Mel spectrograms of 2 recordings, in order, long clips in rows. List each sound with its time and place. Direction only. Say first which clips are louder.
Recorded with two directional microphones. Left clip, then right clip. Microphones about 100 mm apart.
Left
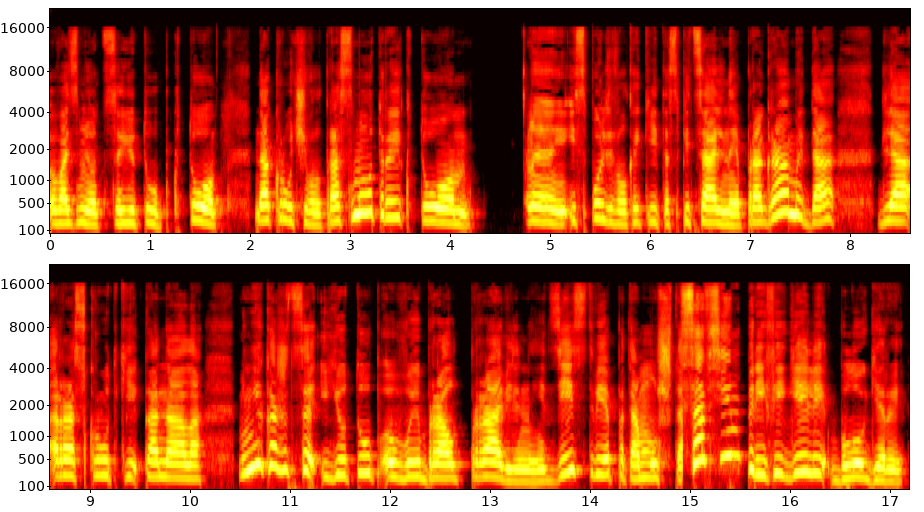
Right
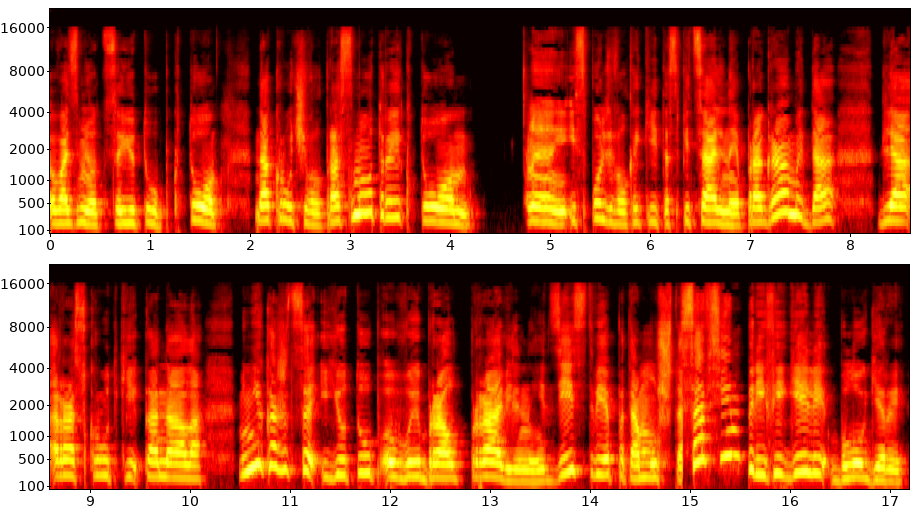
0.0 s speech: left 3 dB; 30° left (ahead or behind)
15.4 s speech: left 4 dB; 45° left (ahead or behind)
